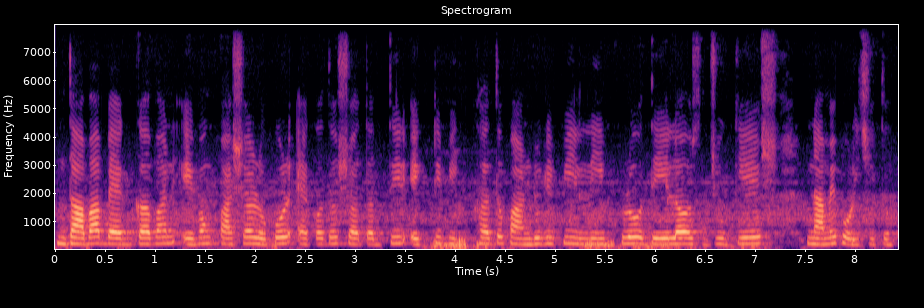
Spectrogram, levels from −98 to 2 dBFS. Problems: constant background noise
